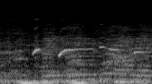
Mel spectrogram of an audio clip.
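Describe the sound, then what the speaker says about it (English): A plant at Magic Kingdom lets out thin whistling chirps, several short rising tones spaced across a second or so, under a low murmur of background noise. "and it's whistling."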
